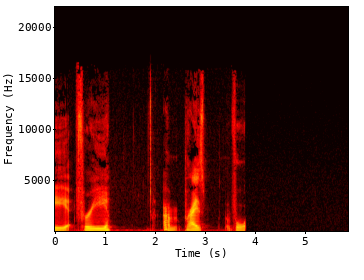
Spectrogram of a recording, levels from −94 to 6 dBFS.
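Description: The wanted signal was likely lost at 3.81 s while the path after the break stayed live, giving an audio dropout to a faint residue. The speech cuts off abruptly and never returns, leaving only hiss roughly 50 dB below the speech level until the end.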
